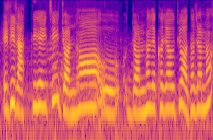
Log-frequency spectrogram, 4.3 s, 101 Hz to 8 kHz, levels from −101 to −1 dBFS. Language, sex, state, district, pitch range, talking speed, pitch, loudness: Odia, female, Odisha, Khordha, 240-290 Hz, 140 wpm, 270 Hz, -16 LUFS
